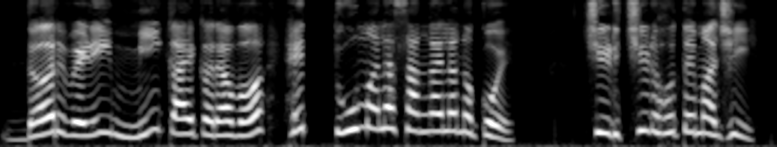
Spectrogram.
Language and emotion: Marathi, angry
